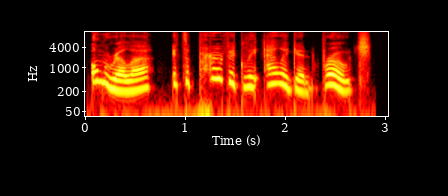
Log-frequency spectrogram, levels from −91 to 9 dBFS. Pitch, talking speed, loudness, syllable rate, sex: 280 Hz, 140 wpm, -16 LUFS, 5.2 syllables/s, female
